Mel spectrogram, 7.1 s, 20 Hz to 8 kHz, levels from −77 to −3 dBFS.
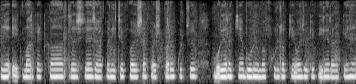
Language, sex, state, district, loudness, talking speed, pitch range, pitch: Hindi, female, Maharashtra, Aurangabad, -16 LUFS, 225 wpm, 200-210 Hz, 205 Hz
